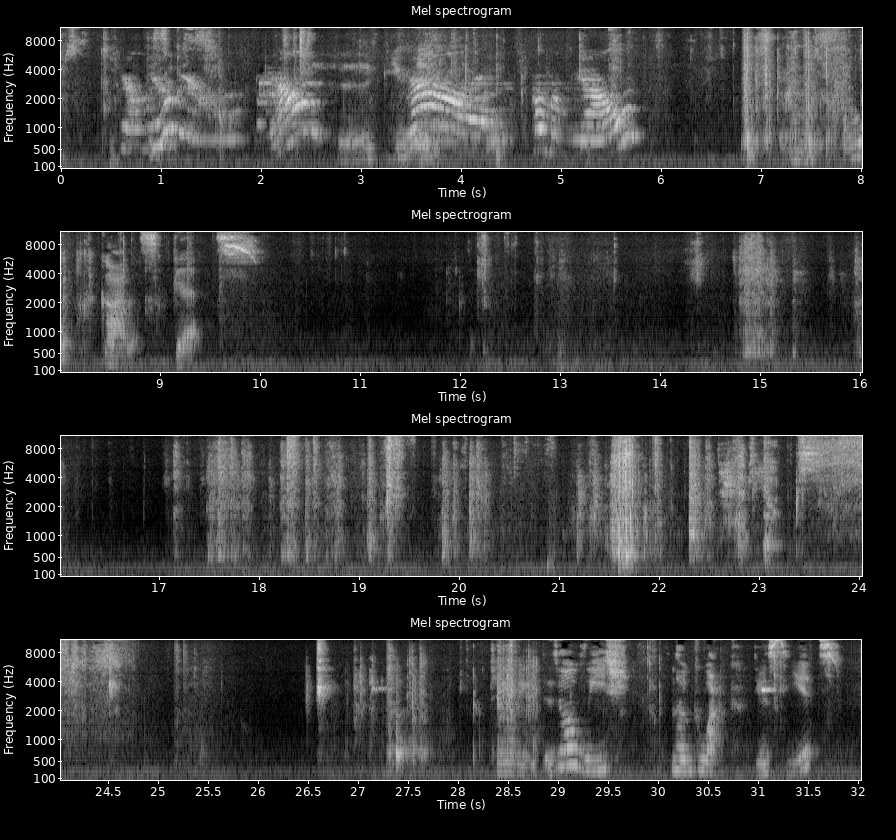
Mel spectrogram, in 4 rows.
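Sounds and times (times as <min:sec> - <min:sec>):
plastic toys clicking and clattering: 0:06.7 - 0:08.5, 0:17.1 - 0:23.5, 0:26.5 - 0:29.0.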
